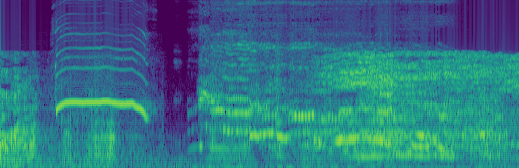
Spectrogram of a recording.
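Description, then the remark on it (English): A sustained high-pitched squeal is followed by a loud, continuous chorus of salt hogs grunting and roaring, swelling as if the herd is approaching. “Can you hear them? The salt hogs are coming!”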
